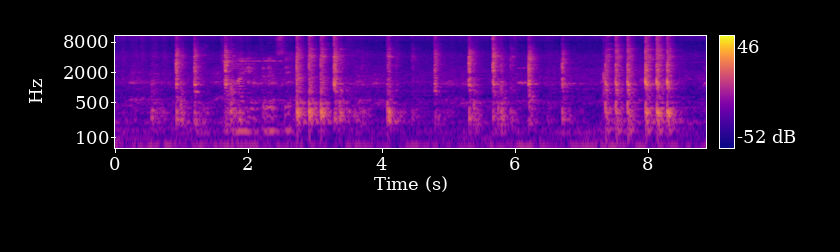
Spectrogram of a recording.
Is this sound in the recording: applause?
no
